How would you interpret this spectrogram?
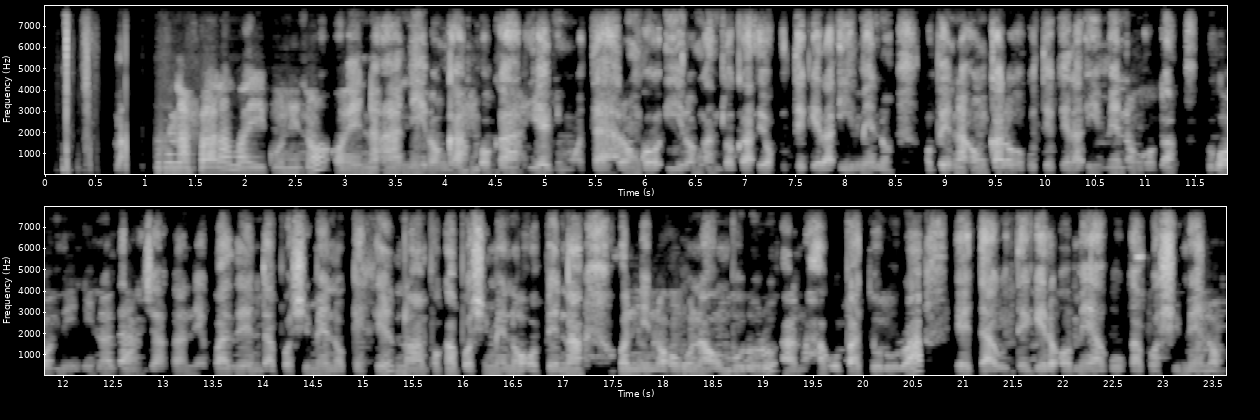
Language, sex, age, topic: Oshiwambo, male, 25-35, agriculture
